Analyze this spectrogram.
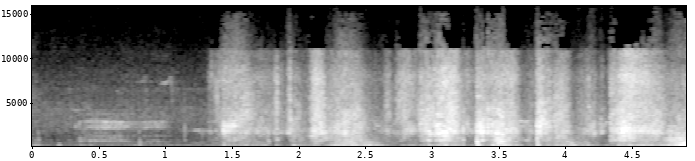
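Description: Water poured into a bucket of dry groundbait, splashing in loud, irregular gushes that start about a second and a half in.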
